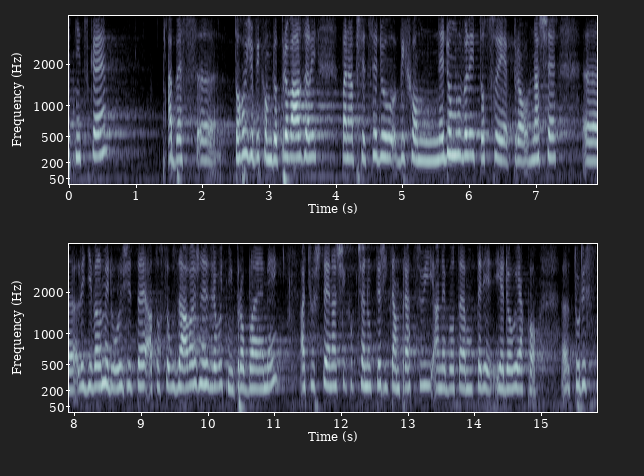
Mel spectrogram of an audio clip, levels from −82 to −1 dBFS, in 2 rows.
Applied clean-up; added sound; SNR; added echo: none; none; none; none.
